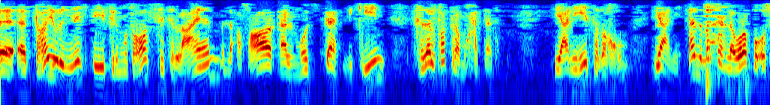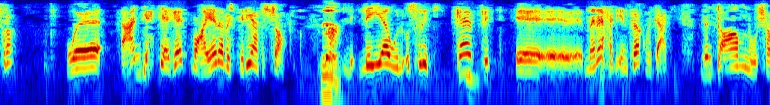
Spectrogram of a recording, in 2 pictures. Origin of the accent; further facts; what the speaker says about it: Egypt; القسم الأول عندنا في مصر هو الطعام والشراب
